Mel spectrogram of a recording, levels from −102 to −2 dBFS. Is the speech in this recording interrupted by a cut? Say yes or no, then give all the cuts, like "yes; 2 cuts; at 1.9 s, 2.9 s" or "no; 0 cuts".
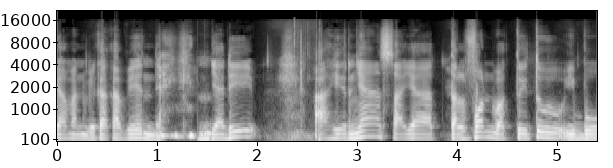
no; 0 cuts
